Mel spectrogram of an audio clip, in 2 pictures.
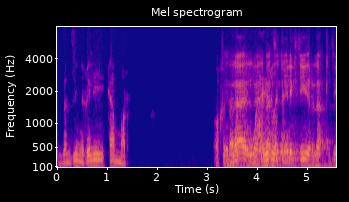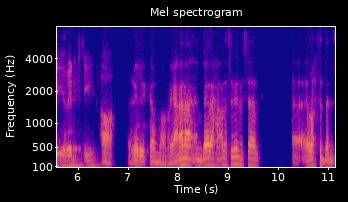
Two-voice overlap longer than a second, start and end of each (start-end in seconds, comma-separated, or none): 3.3-4.7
